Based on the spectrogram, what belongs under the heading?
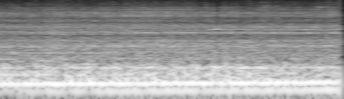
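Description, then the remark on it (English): The small two-stroke engine of a tuk-tuk, a small canopied three-wheeled rickshaw in India, idles steadily, a constant buzzing chug with a strong low hum and no breaks over the short stretch; no one speaks. “A tuk-tuk is so nicknamed because of the repetitive chuckle of its small two-stroke engine.”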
